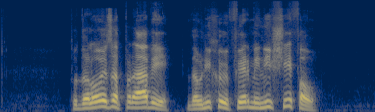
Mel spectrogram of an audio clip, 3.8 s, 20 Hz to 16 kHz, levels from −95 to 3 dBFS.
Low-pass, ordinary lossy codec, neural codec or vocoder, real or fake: 14.4 kHz; Opus, 16 kbps; none; real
